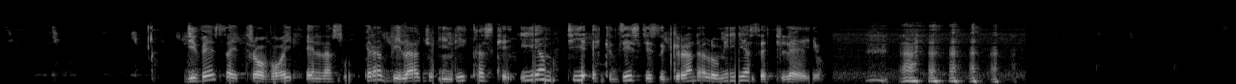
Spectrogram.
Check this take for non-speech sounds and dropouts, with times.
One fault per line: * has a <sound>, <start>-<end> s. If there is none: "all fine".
* has a laugh, 8.6-10.2 s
